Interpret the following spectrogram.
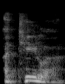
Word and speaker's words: Attila: By the time Attila, it was about 80 years before Attila, rather correct pronunciation, Attila the Hun led his armies all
